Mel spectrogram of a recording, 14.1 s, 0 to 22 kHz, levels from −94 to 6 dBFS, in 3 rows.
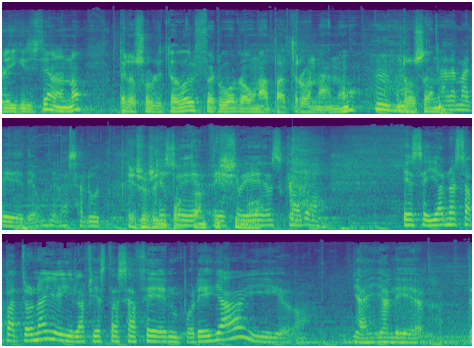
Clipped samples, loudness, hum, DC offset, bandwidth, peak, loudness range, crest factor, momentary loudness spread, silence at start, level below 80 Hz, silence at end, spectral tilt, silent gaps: under 0.1%; -14 LUFS; none; under 0.1%; 17 kHz; 0 dBFS; 2 LU; 14 dB; 9 LU; 0 s; -34 dBFS; 0 s; -4.5 dB/octave; none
